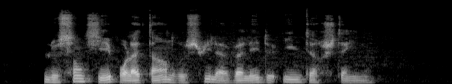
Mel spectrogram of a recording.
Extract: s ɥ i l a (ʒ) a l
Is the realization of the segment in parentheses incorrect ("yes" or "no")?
yes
